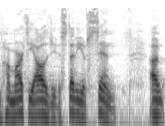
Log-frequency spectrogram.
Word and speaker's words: hamartiology: So it is not hamology, uh, it is not hamatiology, um, so the easiest way to remember is to put the emphasis on the second syllable, hamartiology.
